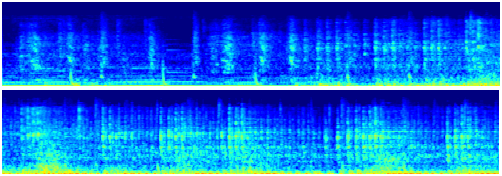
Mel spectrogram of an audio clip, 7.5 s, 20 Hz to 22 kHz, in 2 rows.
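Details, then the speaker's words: Yamaha Xeon RC 125cc automatic scooter found with no engine oil at all: starts and settles into a harsh, clattery, uneven idle with rough rattle from the engine centre; suspected wear from running dry, CVT also being checked. "Yang pertama-tama kita akan membuka di bagian oli ya, mengecek apakah ada oli mesinnya ataukah tidak, karena suara mesinnya itu sangatlah kasar dan memang sepertinya sudah lama belum ganti oli."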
